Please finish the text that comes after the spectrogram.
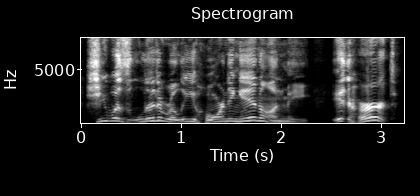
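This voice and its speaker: A man voicing a brash, indignant young female pegasus pony, loud, defensive and exclamatory, in a story reading. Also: high voice, wildly swooping pitch, normal speed, pitched above the performer's own voice, exaggerated voice.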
